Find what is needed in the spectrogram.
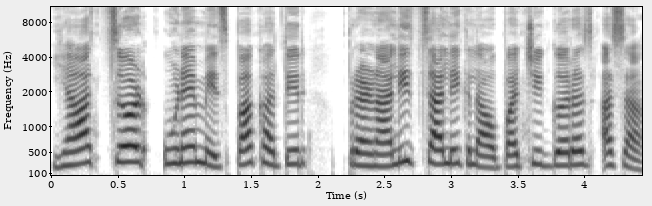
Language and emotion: Goan Konkani, neutral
